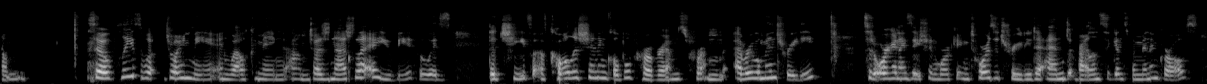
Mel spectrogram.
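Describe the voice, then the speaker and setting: A woman's voice: on the high side, fairly quick, darkish tone, low-quality recording. A woman hosting an interview podcast, introducing the show and its guests eagerly, with frequent ums and restarts. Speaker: host.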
